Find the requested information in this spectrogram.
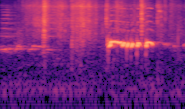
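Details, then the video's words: Indonesian local zebra dove with a clear 'ngeristal' voice, used to lure other zebra doves into song. A faint low coo and light rustling come first, then one loud rolling phrase of rapid pulsed notes. "Perkutut Lokal Gacor RAJA PIKAT Suara Ngeristal Paling Ampuh Bikin Semua Perkutut Nyaut Gacor"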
